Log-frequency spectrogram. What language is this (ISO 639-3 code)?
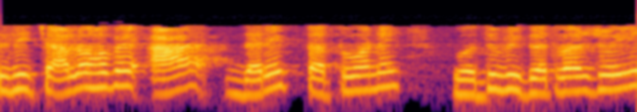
guj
